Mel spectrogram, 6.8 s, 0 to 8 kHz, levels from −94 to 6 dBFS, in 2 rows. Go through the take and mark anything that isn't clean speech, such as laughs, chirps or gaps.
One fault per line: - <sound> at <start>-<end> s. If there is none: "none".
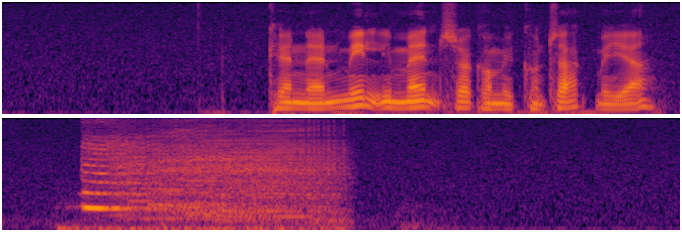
- squeak at 3.7-5.2 s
